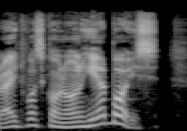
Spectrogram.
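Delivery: put-on Welsh accent. Retelling how a welsh captain came into the game: imitating a welsh accent. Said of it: "the captain was Welsh".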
